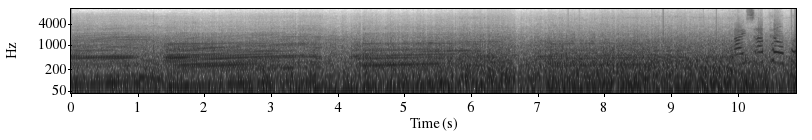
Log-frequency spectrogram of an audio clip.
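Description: A 2025 Honda CB750 Hornet motorcycle engine pulls smoothly uphill, its note rising through the revs in repeated climbing sweeps with wind rush over the microphone, steady and close throughout.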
